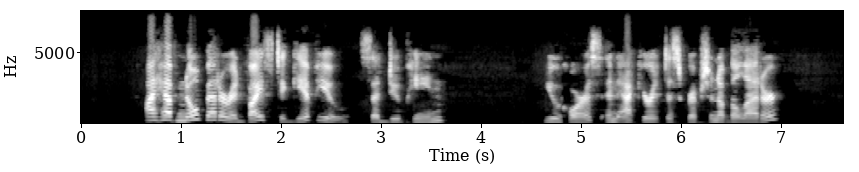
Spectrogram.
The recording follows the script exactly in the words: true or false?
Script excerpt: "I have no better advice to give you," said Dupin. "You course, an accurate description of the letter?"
true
